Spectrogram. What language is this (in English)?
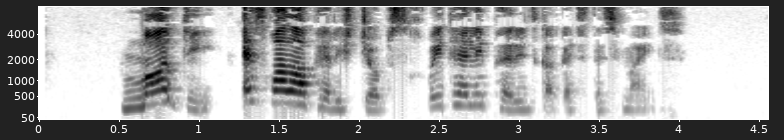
Georgian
